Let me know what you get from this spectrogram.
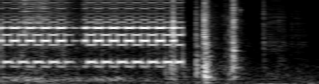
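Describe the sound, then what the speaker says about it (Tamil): A telephone rings in a Tamil movie scene, a steady electronic ring repeating for most of the moment before cutting off, followed by a few faint knocks. "வேலு, அந்த ஃபோன் எடு. ஃபோனை காணோம், எங்க வச்ச?"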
